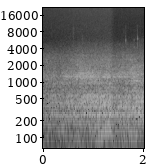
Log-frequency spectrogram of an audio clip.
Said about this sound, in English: How about those airplanes? they're pretty frequent, but they're not, you know, I think they're fine.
